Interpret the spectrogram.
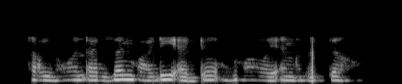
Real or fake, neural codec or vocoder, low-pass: fake; codec, 24 kHz, 0.9 kbps, WavTokenizer, medium speech release version 2; 3.6 kHz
